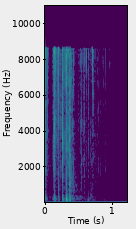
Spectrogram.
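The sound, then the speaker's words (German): A crisp, crackling snap as a sheet of matzah is broken in half, a quick cluster of brittle cracks lasting well under a second, then quiet. “Diese Matze wird gebrochen.”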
